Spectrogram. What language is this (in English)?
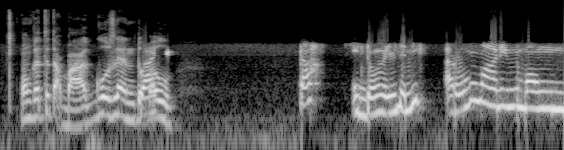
Malay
